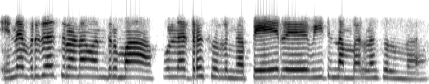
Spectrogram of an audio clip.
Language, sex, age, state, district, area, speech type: Tamil, female, 45-60, Tamil Nadu, Cuddalore, rural, conversation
